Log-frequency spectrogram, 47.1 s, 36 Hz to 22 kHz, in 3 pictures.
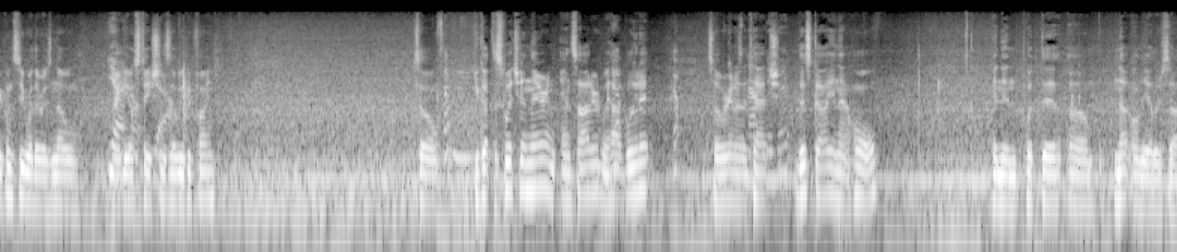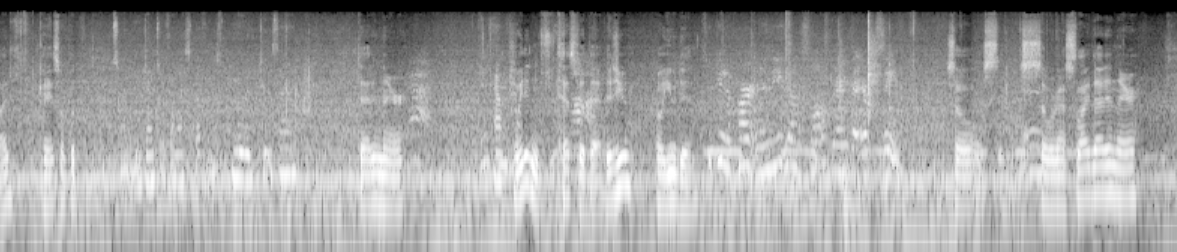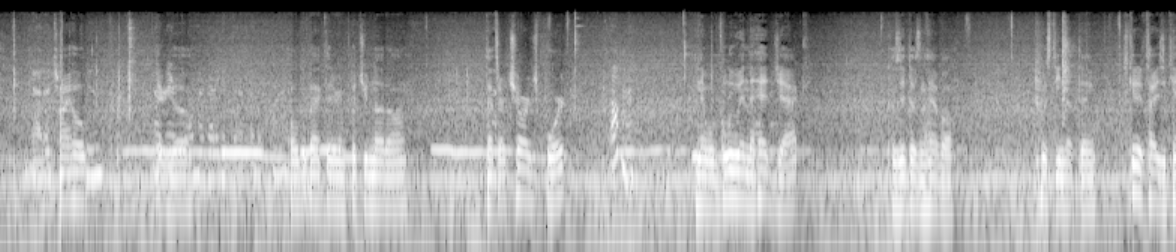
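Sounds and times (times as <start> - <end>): child talking: 1.4 - 2.6, 5.8 - 6.4, 9.7 - 10.6, 17.2 - 19.8, 21.1 - 24.0, 25.1 - 27.8, 29.2 - 29.9, 31.7 - 32.8, 33.4 - 35.3, 37.9 - 38.6, 39.5 - 39.9.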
